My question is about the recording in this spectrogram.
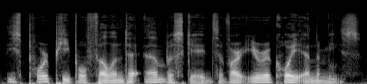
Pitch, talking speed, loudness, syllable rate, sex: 95 Hz, 165 wpm, -17 LUFS, 5.7 syllables/s, male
